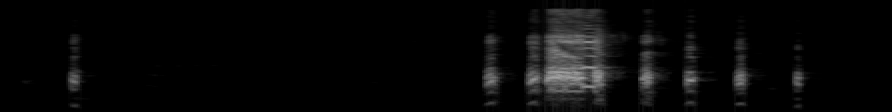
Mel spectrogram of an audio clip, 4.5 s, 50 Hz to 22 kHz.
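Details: Junglefowl hen, wild, recorded in 2022: one short cluck, a pause, then clucks leading into a loud, harsh, drawn-out squawk, followed by four sharp clucks at quickening intervals.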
